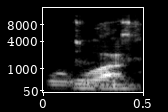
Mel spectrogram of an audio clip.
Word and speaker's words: pouvoir: pouvoir বলেন, pouvoir। Pouvoir. হ্যাঁ হ্যাঁ, Pouvoir.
